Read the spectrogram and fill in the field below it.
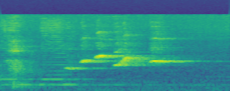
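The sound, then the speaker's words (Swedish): A mobile phone ringtone plays a short, whistle-like melody of clear high tones that step upward and hold, moderately loud over a low steady hum, with no talking. “Vem är det som inte har stängt av sin telefon?”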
